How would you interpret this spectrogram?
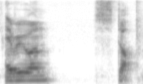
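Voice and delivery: high, loud stop order; sharp command. Acted. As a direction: bark it to halt everyone. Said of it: "Aunt Rosa spoke in a sharp voice".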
